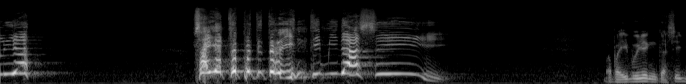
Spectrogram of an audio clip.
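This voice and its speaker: A man from Aceh, a pastor, preaching in a high and very animated voice. He tells his story to the congregation with raw emotion, drops to a hush, then climbs to a shout. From Aceh, Indonesia. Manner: addresses congregation directly. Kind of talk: sermon.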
